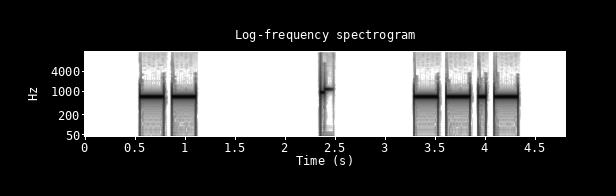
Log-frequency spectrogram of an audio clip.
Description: Morse code, heard as a keyed tone, about 15 wpm, 700 Hz. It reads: M Q
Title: Single Letters 15wpm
